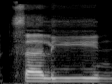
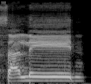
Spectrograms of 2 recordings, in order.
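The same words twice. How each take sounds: First: The s is heavy and thick. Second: The s is light and thin. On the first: The speaker calls it right. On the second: The speaker calls it wrong.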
